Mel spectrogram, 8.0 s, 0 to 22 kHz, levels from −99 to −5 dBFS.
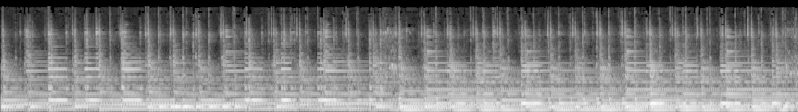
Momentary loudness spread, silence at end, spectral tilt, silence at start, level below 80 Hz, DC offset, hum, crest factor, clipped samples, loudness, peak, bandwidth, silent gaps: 4 LU; 0 s; -6 dB/octave; 0 s; -54 dBFS; under 0.1%; none; 14 dB; under 0.1%; -15 LUFS; 0 dBFS; 16 kHz; none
